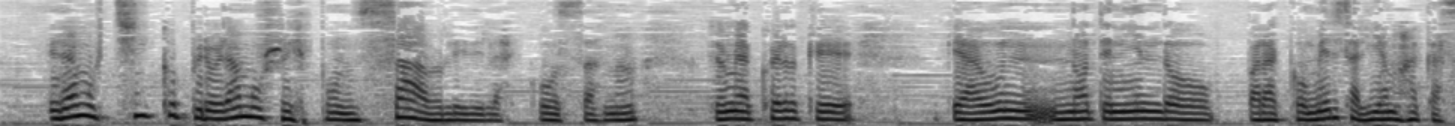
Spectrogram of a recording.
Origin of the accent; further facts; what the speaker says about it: Santiago del Estero, Argentina; born there; En Santiago del Estero.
